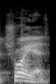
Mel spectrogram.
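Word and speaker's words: Troyes: times there that the the troyz game or twah if you want pronounce it like a French the like dice game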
